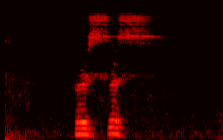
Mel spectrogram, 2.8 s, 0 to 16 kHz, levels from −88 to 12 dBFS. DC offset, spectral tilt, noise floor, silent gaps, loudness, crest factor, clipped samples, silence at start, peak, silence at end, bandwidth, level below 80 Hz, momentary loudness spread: under 0.1%; -3.5 dB/octave; -77 dBFS; none; -47 LUFS; 20 dB; under 0.1%; 0.05 s; -30 dBFS; 0.75 s; 11.5 kHz; -78 dBFS; 12 LU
